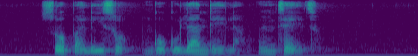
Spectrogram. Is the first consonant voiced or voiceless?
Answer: voiceless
